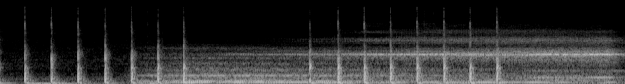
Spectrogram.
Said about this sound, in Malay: Setengah jam kemudian, setengah jam kemudian. Dia main ketuk-ketuk pintu lagi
